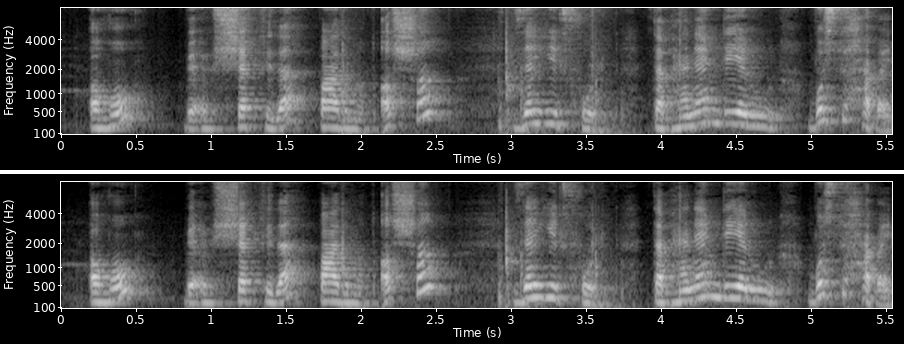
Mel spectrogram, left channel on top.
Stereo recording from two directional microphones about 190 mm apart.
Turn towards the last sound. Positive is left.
turn(degrees=-10)  # may be behind; listen again after turning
